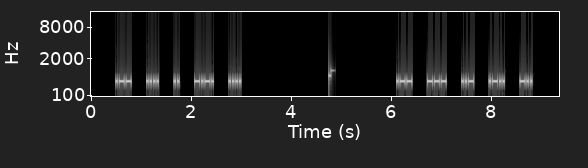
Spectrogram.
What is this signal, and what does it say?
Morse code, heard as a keyed tone, about 36 wpm, spaced as for 20 wpm, 690 Hz. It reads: WHICH WOULD
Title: 3x Character Spacing - Top 100 Words - 35wpm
